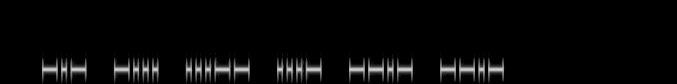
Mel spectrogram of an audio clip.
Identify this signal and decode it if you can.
Morse code, heard as a keyed tone, about 25 wpm, spaced as for 18 wpm, 700 Hz. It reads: KB3VQQ
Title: USA Call Signs - 6 Characters - 2x Character Spacing - 25wpm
